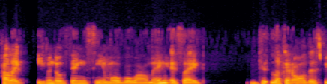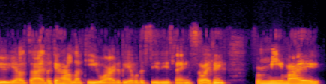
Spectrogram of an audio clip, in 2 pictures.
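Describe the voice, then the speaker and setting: Young Bahamian woman, interview guest, chatty and filler-heavy, gravelly voice. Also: low-pitched, fairly quick, no room sound, highs cut off. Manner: chatty, many fillers like "like" and "you know". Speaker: guest climate scientist. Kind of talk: casual interview answers.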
